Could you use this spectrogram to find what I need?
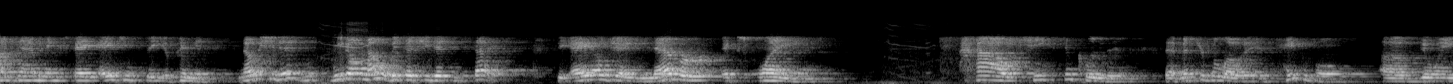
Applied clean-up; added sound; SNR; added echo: neural separator model SepFormer DNS4.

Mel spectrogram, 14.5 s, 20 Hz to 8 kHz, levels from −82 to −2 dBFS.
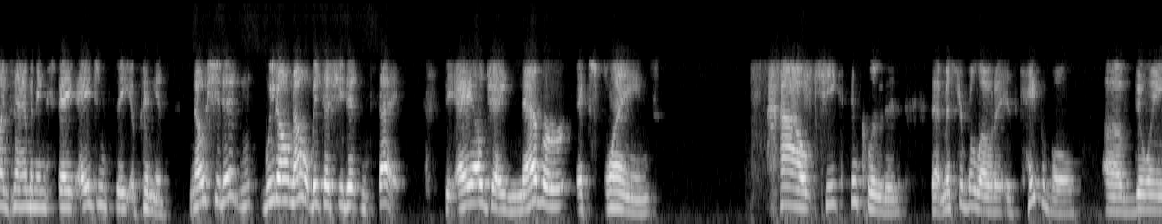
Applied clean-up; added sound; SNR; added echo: none; none; none; none.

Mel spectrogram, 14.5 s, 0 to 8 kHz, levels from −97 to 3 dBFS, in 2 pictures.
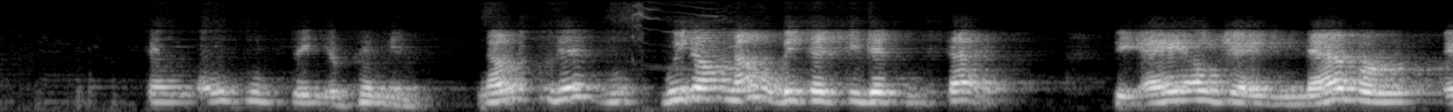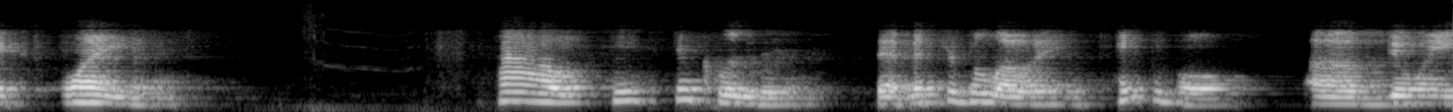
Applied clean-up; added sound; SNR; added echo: neural mask model DeepFilterNet 3.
